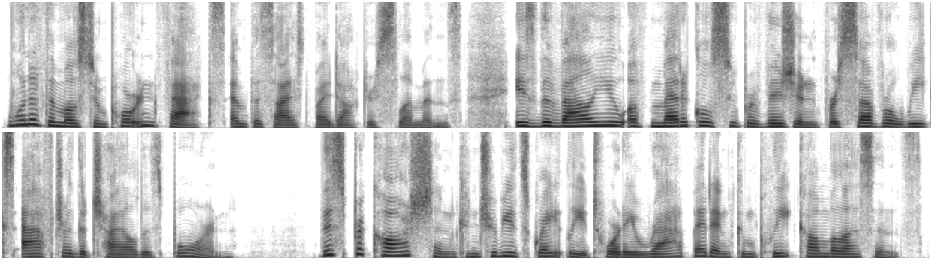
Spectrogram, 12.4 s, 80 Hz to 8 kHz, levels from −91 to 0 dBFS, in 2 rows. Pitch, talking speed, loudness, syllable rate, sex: 190 Hz, 165 wpm, -20 LUFS, 5.8 syllables/s, female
